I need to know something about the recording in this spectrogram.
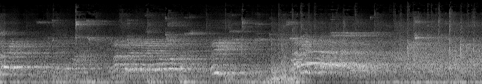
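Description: Sneakers squeak sharply on a hard floor in a large echoing hall.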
